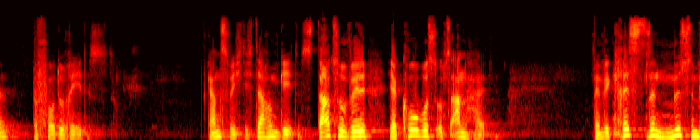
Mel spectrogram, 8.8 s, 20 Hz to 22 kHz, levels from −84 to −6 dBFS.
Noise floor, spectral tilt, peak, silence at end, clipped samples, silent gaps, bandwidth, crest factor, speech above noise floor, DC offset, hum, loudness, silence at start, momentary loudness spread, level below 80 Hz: -69 dBFS; -6 dB/octave; -12 dBFS; 0 s; under 0.1%; none; 13 kHz; 18 dB; 42 dB; under 0.1%; none; -28 LUFS; 0 s; 13 LU; -70 dBFS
